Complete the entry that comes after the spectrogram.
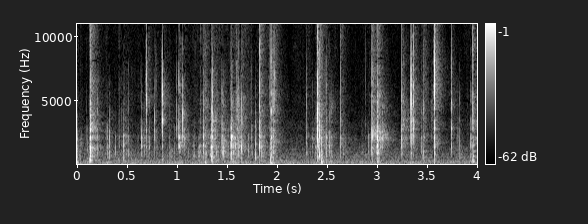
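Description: A full, soft plastic-film baby wipes pack with a plastic lid is held in one hand while fingertips and nails crinkle and scratch its film top. A quick run of sharp, bright crinkles and scratchy crackles follows, each dying away almost at once, with little low end.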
